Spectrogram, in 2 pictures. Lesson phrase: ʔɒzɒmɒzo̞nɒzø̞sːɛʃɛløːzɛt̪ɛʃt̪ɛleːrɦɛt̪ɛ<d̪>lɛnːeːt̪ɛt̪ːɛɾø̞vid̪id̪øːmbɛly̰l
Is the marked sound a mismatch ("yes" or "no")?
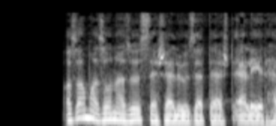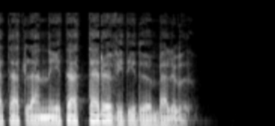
yes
